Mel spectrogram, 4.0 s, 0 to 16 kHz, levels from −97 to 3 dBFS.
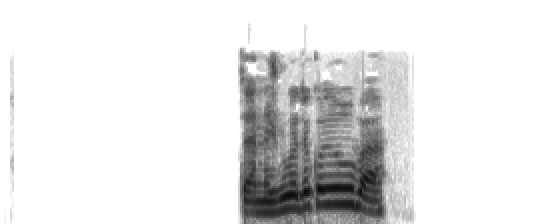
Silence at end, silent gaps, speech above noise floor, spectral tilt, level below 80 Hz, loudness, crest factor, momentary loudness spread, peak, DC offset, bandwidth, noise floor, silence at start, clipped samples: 1.2 s; none; over 81 dB; -6.5 dB/octave; -60 dBFS; -11 LUFS; 14 dB; 10 LU; 0 dBFS; under 0.1%; 7.4 kHz; under -90 dBFS; 1.8 s; under 0.1%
